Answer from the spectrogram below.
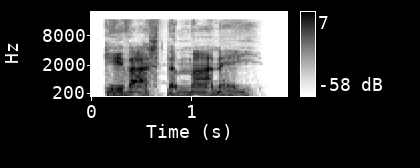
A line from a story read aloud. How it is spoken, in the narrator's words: he rasped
